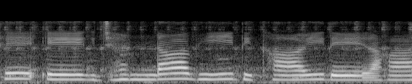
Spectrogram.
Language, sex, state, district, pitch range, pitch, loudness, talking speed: Hindi, female, Madhya Pradesh, Dhar, 210-235 Hz, 225 Hz, -14 LUFS, 100 wpm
